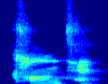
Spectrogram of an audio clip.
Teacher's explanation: Notice that the stress is on the first syllable.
